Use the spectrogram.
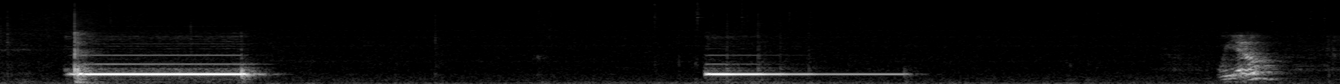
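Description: A phone line rings out while a podcast host calls a guest back: one long tone around two seconds, a second shorter tone a few seconds later, and a faint brief rustle near the end, with quiet gaps in between.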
